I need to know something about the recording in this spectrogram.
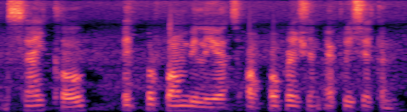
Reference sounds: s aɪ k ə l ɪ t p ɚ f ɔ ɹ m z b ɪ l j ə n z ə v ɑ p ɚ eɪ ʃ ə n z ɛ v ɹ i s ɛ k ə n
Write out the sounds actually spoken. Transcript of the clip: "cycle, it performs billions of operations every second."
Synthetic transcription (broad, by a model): s aɪ k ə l ɪ t p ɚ f ɔ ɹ m b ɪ l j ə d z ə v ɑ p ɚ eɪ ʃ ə n ɛ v ɹ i s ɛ k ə n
